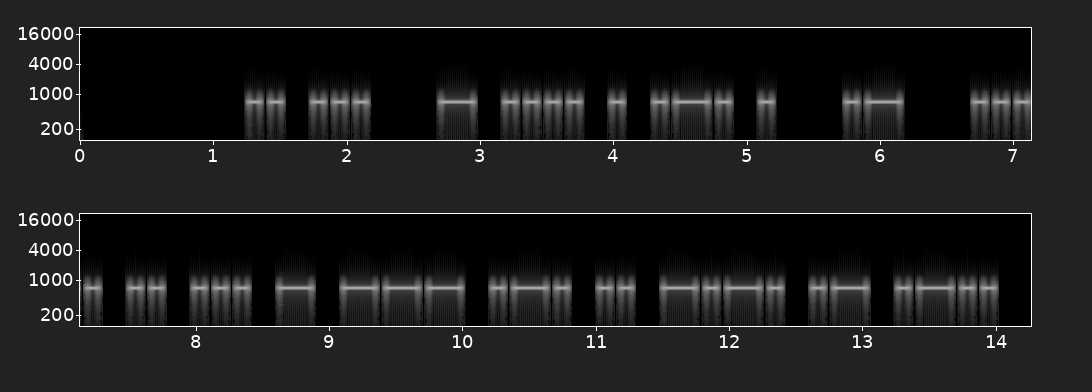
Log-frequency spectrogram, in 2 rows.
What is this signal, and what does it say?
Morse code, heard as a keyed tone, about 15 wpm, 700 Hz. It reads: IS THERE A HISTORICAL
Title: Sentences from Top 1000 Words - Review Part 4 - 15wpm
